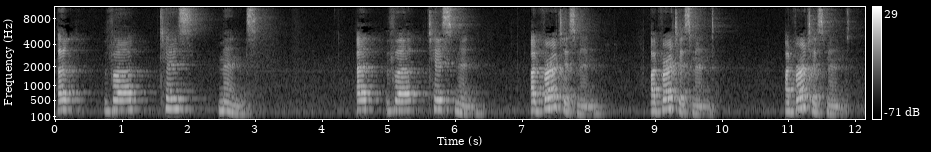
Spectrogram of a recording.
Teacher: Chúng ta hãy đọc tất cả các âm tiết này mà không có trọng âm nhé. Tức là cao độ ngang như nhau.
